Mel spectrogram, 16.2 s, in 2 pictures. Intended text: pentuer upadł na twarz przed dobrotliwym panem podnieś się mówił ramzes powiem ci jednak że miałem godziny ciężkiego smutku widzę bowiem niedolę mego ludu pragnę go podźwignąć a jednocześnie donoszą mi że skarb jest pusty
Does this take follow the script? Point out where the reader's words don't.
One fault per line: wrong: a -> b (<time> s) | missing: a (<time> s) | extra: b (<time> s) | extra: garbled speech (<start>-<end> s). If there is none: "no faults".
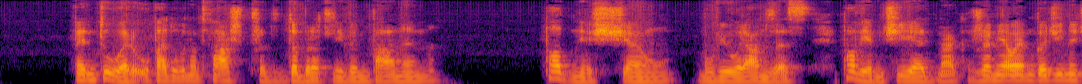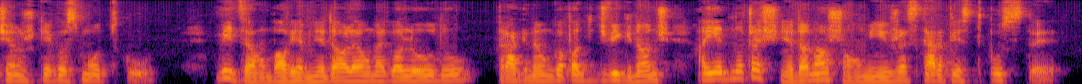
no faults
